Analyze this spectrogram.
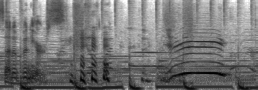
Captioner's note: chuckles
